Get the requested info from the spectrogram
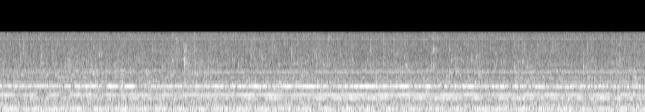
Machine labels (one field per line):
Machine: pump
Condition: normal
